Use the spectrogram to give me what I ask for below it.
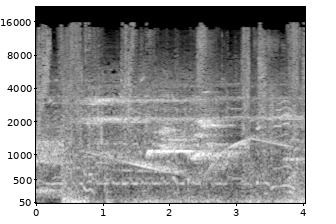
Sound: electric current flashing; Jean screaming

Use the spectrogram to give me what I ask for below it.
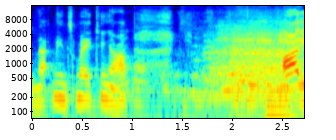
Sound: audience laughs

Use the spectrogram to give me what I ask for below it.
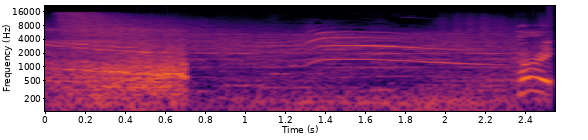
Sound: engines roaring; meow

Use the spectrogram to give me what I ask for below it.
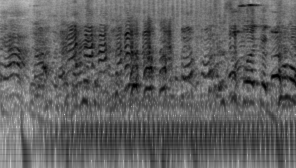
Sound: laughing

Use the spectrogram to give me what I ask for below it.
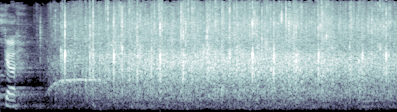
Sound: audience applauds

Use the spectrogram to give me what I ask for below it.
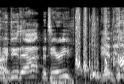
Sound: awesome flip sounds

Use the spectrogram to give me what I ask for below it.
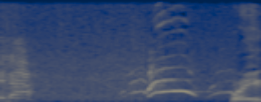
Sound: screaming

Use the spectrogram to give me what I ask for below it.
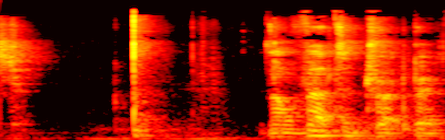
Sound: button sound

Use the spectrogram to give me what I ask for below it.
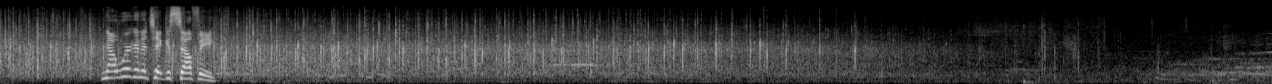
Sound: cheers and Applause

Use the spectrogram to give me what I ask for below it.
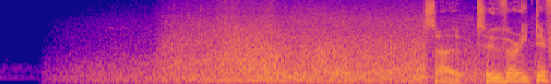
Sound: ocean waves crashing; serene music

